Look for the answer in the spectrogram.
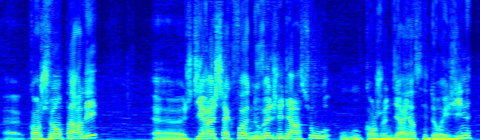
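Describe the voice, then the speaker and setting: A man's voice: fairly high pitch, expressive, racing, creaky, a bit bright. Guy in his 20s hosting a chatty live show, stammers and rambles, bit of music behind. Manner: rambling, stammering and repeating words. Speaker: host of a live open-line show. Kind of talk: casual live show chat.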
